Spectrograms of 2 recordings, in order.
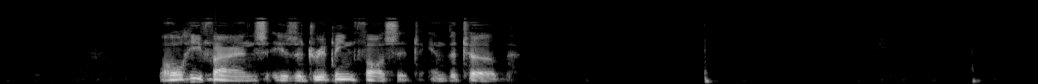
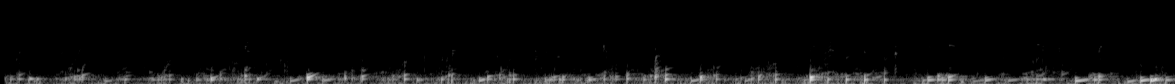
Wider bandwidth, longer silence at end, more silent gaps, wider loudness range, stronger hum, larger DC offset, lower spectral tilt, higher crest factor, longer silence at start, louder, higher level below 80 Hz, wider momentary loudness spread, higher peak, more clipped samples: first, 9.6 kHz vs 2.4 kHz; first, 3.3 s vs 0 s; neither; first, 8 LU vs 5 LU; neither; neither; second, -4 dB/octave vs -14 dB/octave; about the same, 22 dB vs 26 dB; first, 1.6 s vs 0.05 s; first, -19 LUFS vs -30 LUFS; second, -70 dBFS vs -44 dBFS; first, 18 LU vs 15 LU; about the same, 0 dBFS vs -2 dBFS; neither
